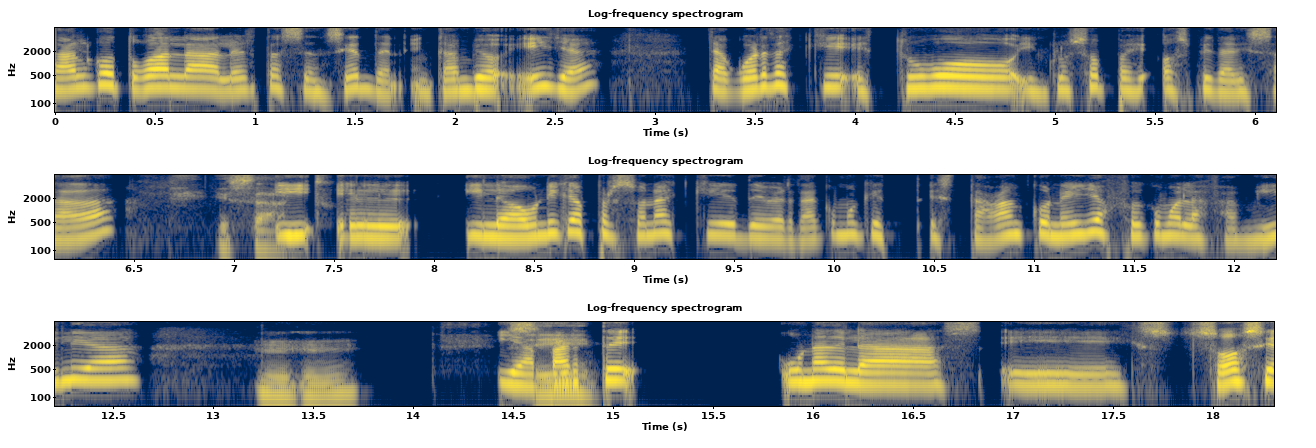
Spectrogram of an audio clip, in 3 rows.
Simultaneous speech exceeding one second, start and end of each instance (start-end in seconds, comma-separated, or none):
none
